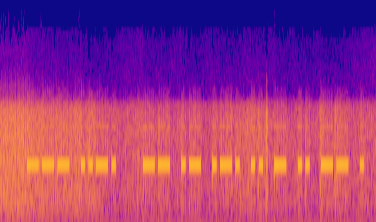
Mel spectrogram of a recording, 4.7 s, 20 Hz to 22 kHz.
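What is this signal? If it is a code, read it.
Morse code, heard as a keyed tone, about 25 wpm, 1060 Hz, with radio noise. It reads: OF MARITIME
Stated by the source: Morse from KPH's Night of Nights XX maritime radiotelegraphy event, received in Chiapas, Mexico about 3,800 km away on a Kenwood R-600 with a grounded 10 m long-wire antenna.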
